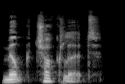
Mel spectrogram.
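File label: "milk chocolate", British English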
